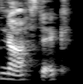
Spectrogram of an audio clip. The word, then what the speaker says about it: Gnostic: I think it's Gnostic. – The G is silent.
